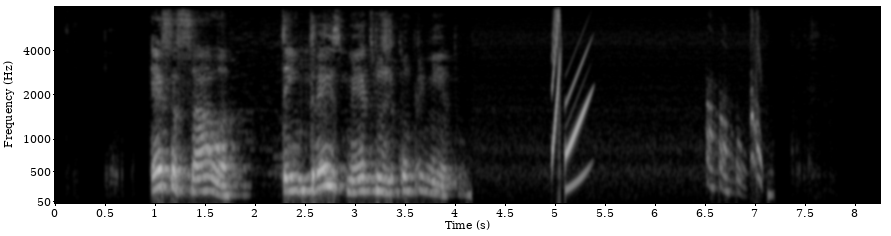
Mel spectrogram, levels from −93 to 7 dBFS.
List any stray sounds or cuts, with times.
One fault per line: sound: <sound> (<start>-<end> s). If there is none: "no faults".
sound: chirp (5.0-5.4 s)
sound: chirp (6.5-7.1 s)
